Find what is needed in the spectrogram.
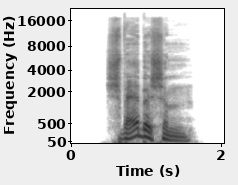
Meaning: strong dative masculine/neuter singular of schwäbisch
- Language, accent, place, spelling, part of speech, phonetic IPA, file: German, Germany, Berlin, schwäbischem, adjective, [ˈʃvɛːbɪʃm̩], De-schwäbischem.ogg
